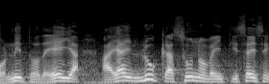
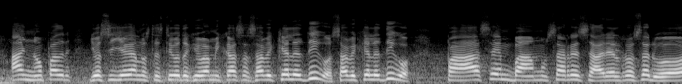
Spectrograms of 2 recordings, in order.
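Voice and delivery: higher, quick parishioner voice; 5 semitones higher than usual. Retold or imitated. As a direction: pitch it up as a self-assured churchgoer. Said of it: "la otra católica que decía".

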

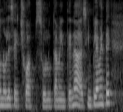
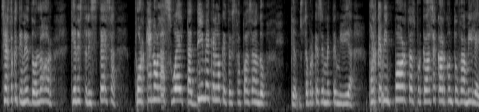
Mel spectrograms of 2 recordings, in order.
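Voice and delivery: higher and louder, pressing questions; hard confrontation; 7 semitones higher, 5 dB louder than usual. Retold or imitated. Exorcist confronting the possessed man, higher and louder. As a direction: interrogate him hard like an exorcist. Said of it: "lo confrontaba duro".

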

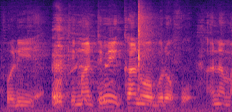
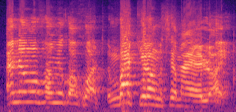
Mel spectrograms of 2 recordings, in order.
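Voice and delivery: much louder and higher, shouting over the host; heated loud protest; 11 semitones higher, 13 dB louder than usual. Real, not acted. Guest arguing back about evidence, heated shouting. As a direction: protest at the top of your voice.

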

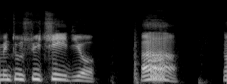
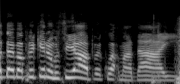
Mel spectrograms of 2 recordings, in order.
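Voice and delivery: ordinary delivery

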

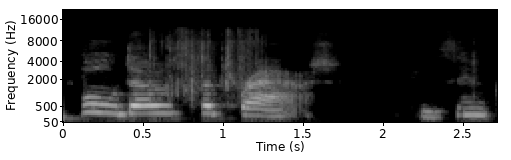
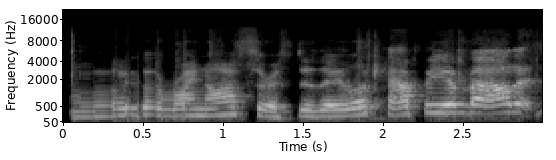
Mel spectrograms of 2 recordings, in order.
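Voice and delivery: ordinary delivery, nothing marked

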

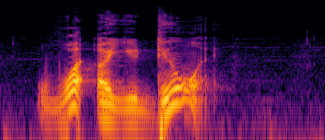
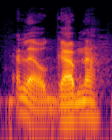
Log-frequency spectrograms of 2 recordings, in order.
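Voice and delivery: mock British "governor" greeting; British accent; faster than usual. Vlogger testing a British accent on viewers, mock British. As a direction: put on a cheeky British accent. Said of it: "I need to work on my British accent".

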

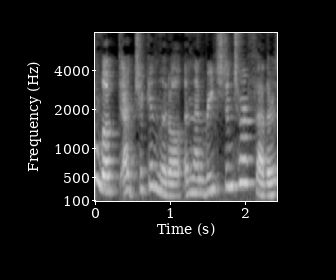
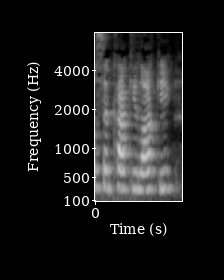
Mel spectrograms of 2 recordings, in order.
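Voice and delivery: ordinary delivery, nothing marked

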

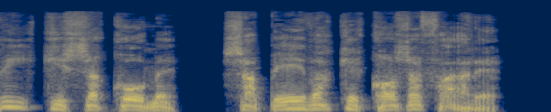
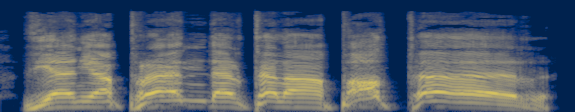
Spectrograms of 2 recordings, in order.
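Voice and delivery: much higher, shouted dare; taunting shout; slower than usual. Acted. Malfoy shouts a taunt down to Potter from the air. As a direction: yell the dare from the treetops.

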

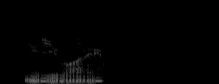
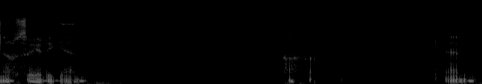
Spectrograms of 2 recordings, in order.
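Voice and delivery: intimate whisper. Acted. Whispering to the listener, coaxing them to obey, teasing whisper. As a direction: lean in and whisper every word like a teasing captor.

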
